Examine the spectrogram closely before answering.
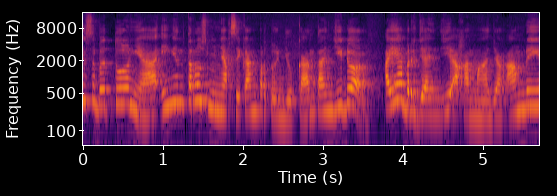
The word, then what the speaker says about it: Tanjidor: Kata tangedor itu kemudian diucapkan menjadi Tanjidor karena G itu kalau dalam bahasa Inggris kan dibacanya J ya, jadi dan E dibacanya I. Jadi orang Indonesia, orang Jakarta menyebutnya Tanjidor.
